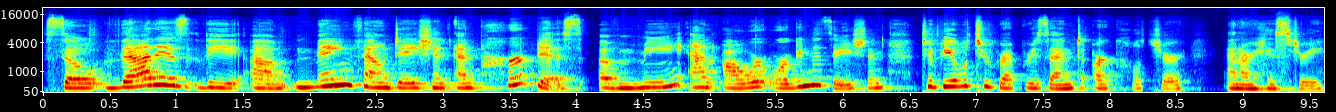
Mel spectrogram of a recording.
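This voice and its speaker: Her voice fairly high and somewhat breathy, a woman speaks fairly slowly with lively intonation. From northern New Mexico (Española area). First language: Spanish (northern New Mexico dialect). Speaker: pageant titleholder. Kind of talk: interview.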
